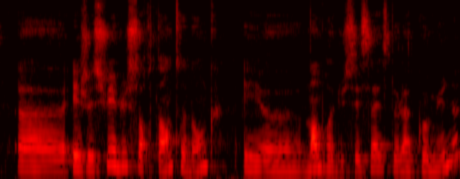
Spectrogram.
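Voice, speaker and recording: A woman's dark, mellow tone carries audible room echo. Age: 30s. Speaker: municipal election candidate. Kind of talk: campaign speech. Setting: public hall meeting. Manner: hesitant, many fillers.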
